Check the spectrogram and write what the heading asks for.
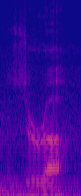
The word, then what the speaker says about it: Missouri: to go down here Missouri Missouri uh not so long when the esses I'm doing that to show you how to say it Satan is zero zero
